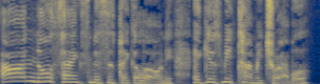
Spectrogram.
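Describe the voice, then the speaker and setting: A squeaky, high American woman, played by a male narrator, all sugar and gush. She is ditzy and cutesy, a storybook character recorded close and dry. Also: sing-song, a little fast, fairly bright tone, no room sound, exaggerated voice. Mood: sugary, gushing. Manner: cutesy, gushing. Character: gushing, sugary, ditzy pink-haired American girlfriend.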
